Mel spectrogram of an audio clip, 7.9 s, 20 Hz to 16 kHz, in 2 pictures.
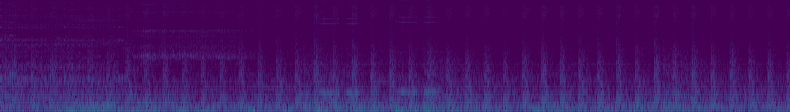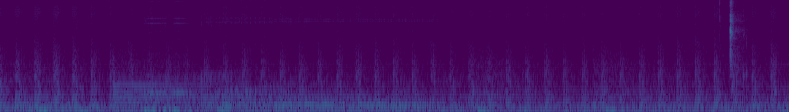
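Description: Rapid automatic gunfire from a non-shotgun weapon in Duke Nukem 3D, a steady dense stream of shots running continuously over a game soundtrack, with one sharp louder crack near the end.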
